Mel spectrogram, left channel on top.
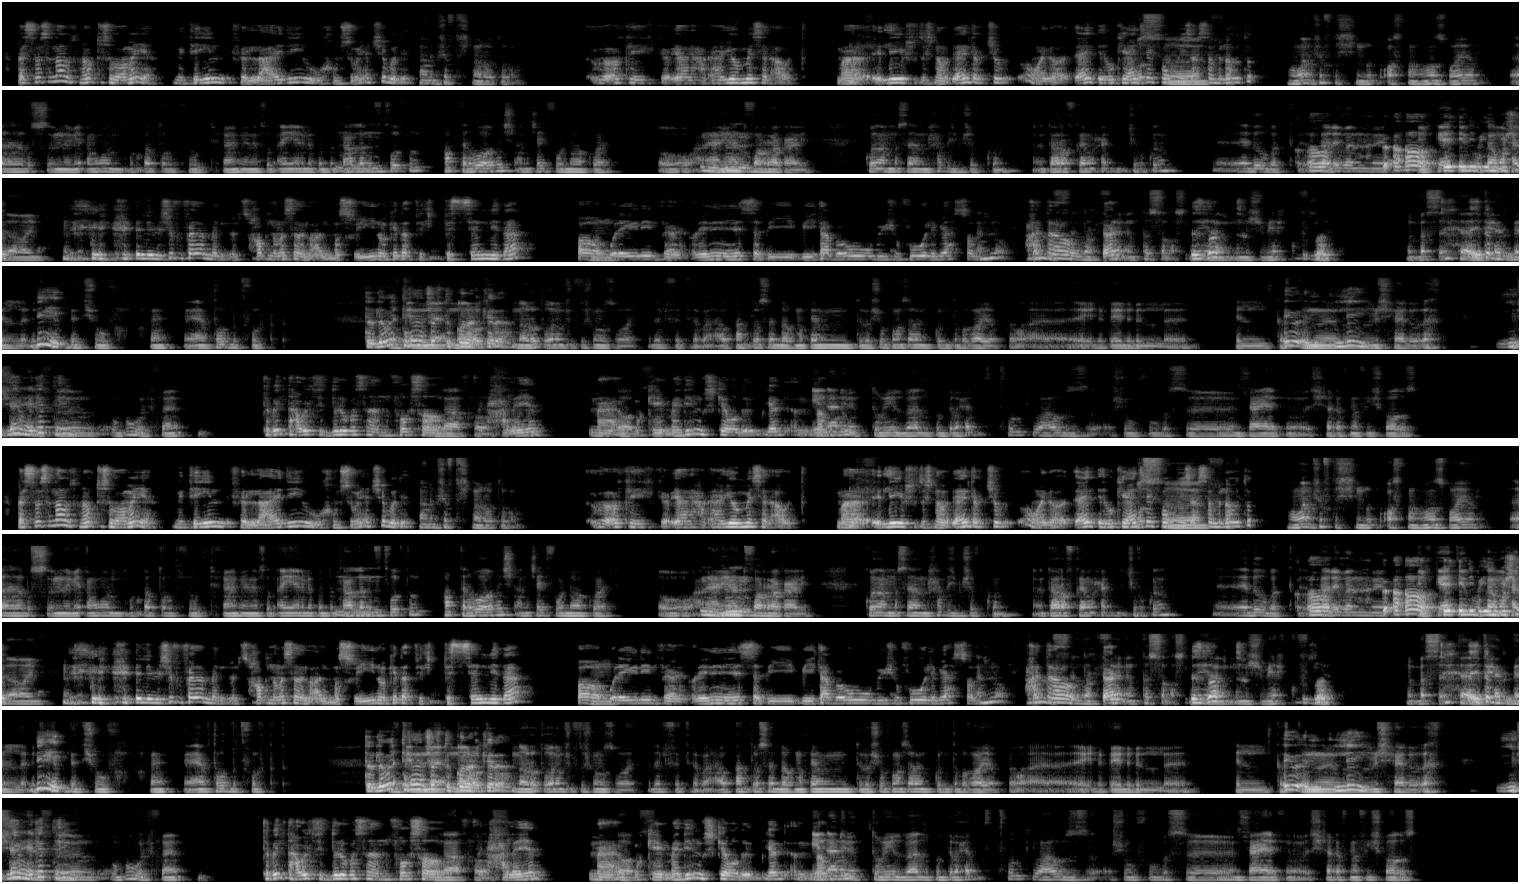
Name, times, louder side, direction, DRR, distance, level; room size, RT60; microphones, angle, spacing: voice 1, 0.2-4.1 5.8-7.9 8.4-12.4 18.5-19.0 22.1-22.7 28.2-28.6 29.0-30.4 31.0-35.6 36.1-40.2 40.6-41.6 42.2-42.6 43.3-43.7 45.0-45.3 45.8-46.3 49.1-50.6 58.3-59.2 60.5-61.5 63.3-65.2 65.5-66.1 66.5-69.2, right 3 dB, 85° right, 0.6 m, -22 dB
voice 2, 4.2-5.2 8.5-8.7 11.3-12.3 12.9-14.8 15.1-21.3 21.7-26.9 27.3-31.2 36.2-36.5 40.1-43.2 43.4-43.6 44.4-48.2 49.0-49.1 49.4-57.4 57.8-59.9 60.6-62.8 65.0-65.7 66.8-67.1 68.8-74.8, right 2 dB, 40° right, 0.5 m, -28 dB
4.4 x 2.1 x 4.1 m
head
